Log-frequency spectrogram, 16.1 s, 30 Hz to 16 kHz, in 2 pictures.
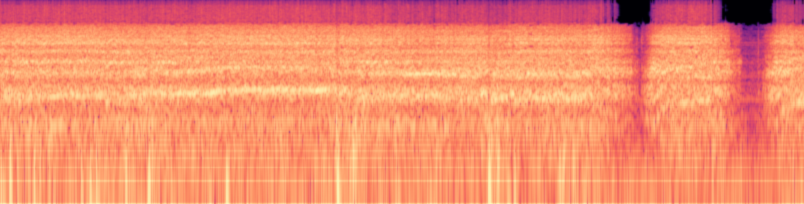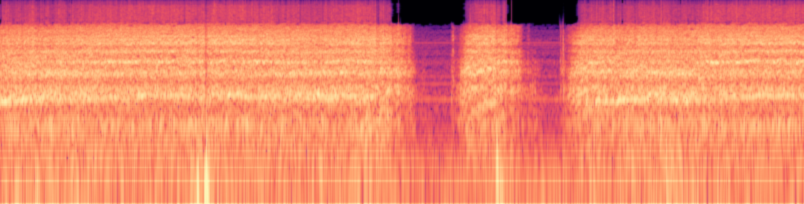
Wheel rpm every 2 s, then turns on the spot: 220, 250, 200, 90, 180, 200, 50, 190.
12-14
